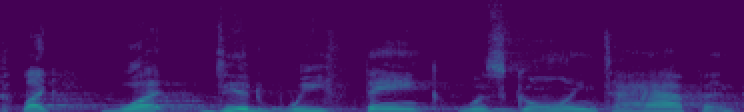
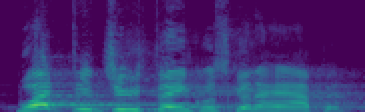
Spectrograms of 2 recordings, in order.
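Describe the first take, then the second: First: Slow, softer, measured question; sober reflection. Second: Loud, higher, incredulous shout; exasperated outburst. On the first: Real, not acted. Preacher asks people today, slow sober question. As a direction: spell it out slowly for them to ponder. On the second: Acted. Preacher puts the question after the story, exasperated shout. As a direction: fire the question out at full volume.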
